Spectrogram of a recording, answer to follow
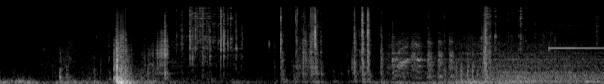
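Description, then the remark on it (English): A pickup truck door thuds shut, followed by keys jangling and assorted clicks and rustles as someone settles into the truck, ending with a steady low interior hum and a faint tone. “pile into his pickup truck and drive a few miles down a dirt road to another type of wildlife corridor.”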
